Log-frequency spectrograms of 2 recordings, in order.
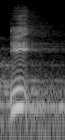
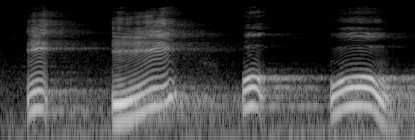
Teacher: समरस स्वर जिनके उच्चारण में मुख द्वार लगभग बंद होता है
